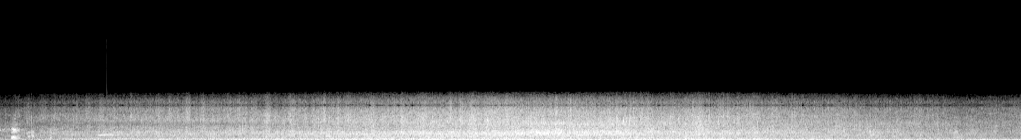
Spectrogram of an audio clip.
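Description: City bus passing through a muddy, waterlogged street: diesel engine running with the tyres hissing through the wet mud, growing louder as it passes close about halfway through and fading as it drives away.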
